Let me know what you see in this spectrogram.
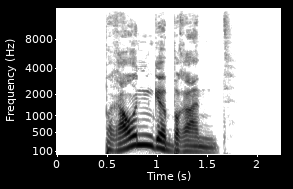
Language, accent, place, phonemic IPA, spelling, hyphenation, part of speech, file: German, Germany, Berlin, /ˈbʁaʊ̯nɡəˌbʁant/, braungebrannt, braun‧ge‧brannt, adjective, De-braungebrannt.ogg
- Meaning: tanned, suntanned, bronzed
